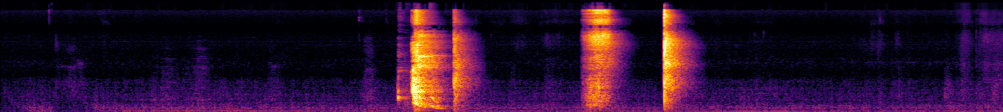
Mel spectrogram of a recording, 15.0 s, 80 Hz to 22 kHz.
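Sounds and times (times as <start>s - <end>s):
person sneezing: 6.0s - 6.8s, 8.7s - 9.4s.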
